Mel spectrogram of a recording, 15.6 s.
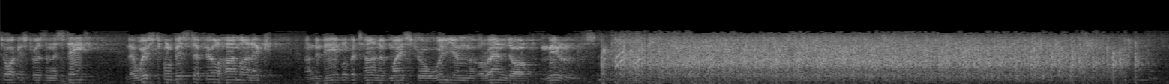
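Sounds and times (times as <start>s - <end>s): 
speech: 0.0s - 8.8s
applause: 8.0s - 15.5s.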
